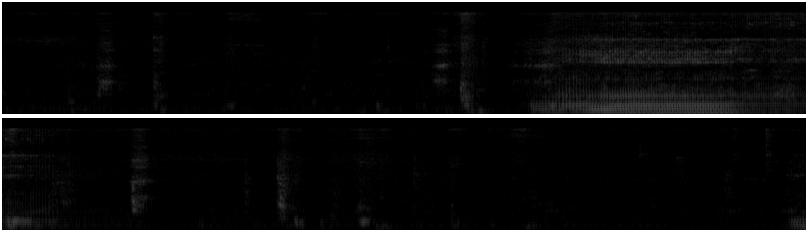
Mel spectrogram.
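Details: Sleeping dog snoring after a hard day of play: a single long, low rumbling snore on an in-breath, with quiet breathing and small noises around it; snoring.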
